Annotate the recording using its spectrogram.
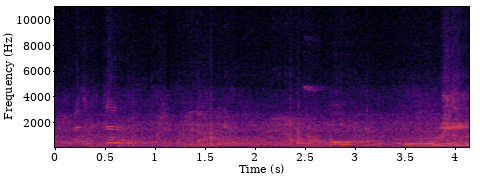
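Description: Many voices talking over one another: crowd chatter with players and a coach speaking close by, no single voice clear. A short sharp knock sounds just before the end.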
